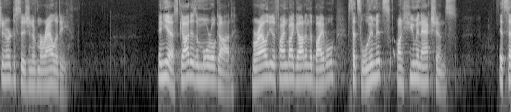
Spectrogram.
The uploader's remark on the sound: live from Covenant Church!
